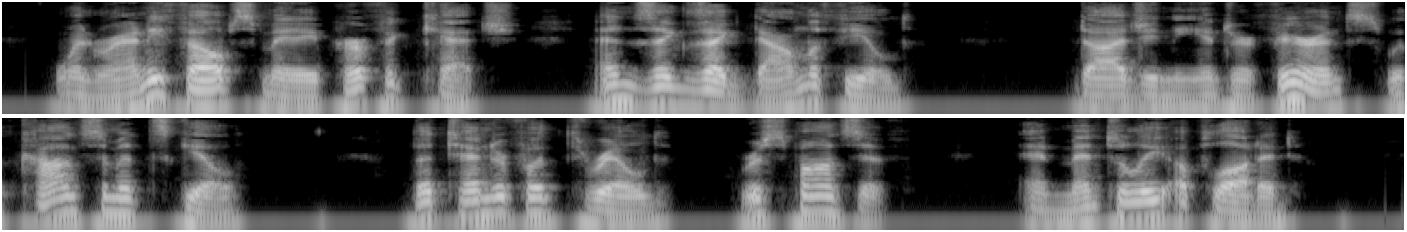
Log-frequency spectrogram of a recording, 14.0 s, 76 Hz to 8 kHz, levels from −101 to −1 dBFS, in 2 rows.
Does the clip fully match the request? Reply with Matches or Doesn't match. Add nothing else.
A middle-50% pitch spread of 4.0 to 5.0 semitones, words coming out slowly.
Matches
